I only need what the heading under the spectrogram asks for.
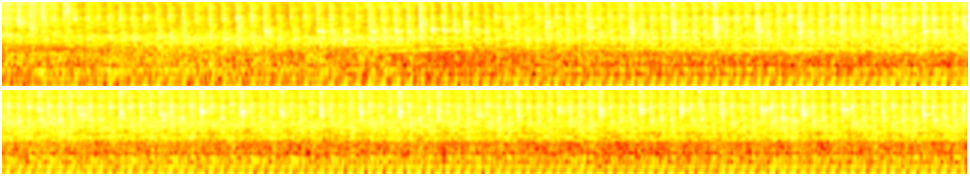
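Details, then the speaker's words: Diesel started from cold with the gauge still showing a fully cold engine, after re-tightening the head cover, before valve adjustment: steady even beat about four firings a second, no knocks or misses, clean idle. "It started well, then the gauge still shows a completely cold engine"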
